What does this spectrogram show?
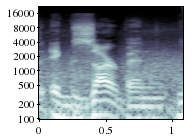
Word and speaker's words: Aksarben: Okay, so the next neighborhood we're going to talk about is Aksarben. Yes, that is how it's pronounced. It's actually Nebraska spelled backwards. Right now, I'm in Aksarben Village, which is kind of the commercial district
